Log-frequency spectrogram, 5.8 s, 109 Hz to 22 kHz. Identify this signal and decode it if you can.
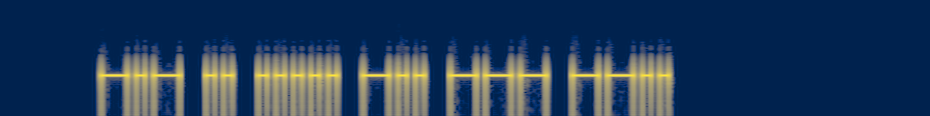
Morse code, heard as a keyed tone, about 22 wpm, 700 Hz. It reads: KI5DOZ
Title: USA Call Signs 22wpm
